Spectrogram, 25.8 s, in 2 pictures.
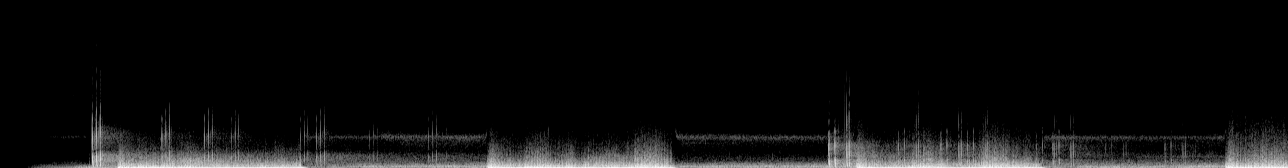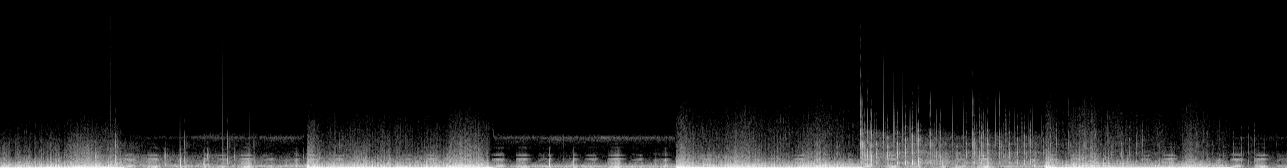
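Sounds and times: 
spooky techno music: 0.9 - 6.9, 8.3 - 25.7.

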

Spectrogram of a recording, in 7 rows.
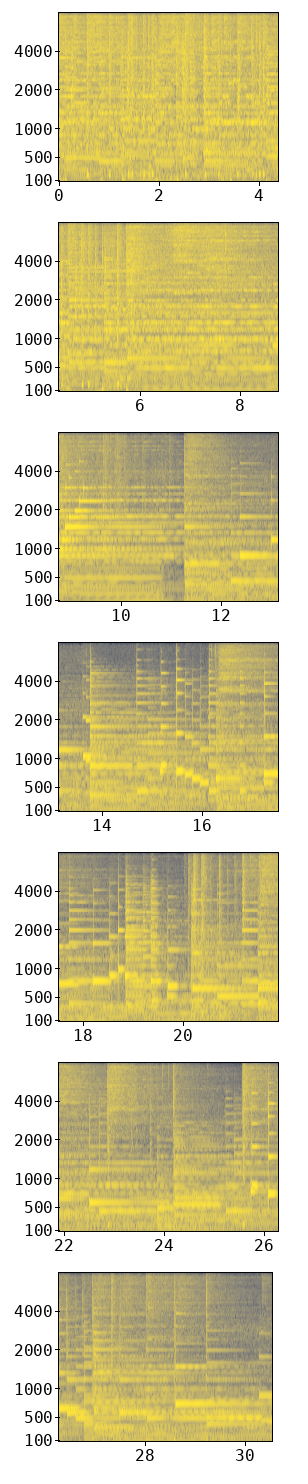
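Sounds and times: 
live drums: 0.0 - 12.0, 20.1 - 29.7
piano: 0.0 - 30.5.

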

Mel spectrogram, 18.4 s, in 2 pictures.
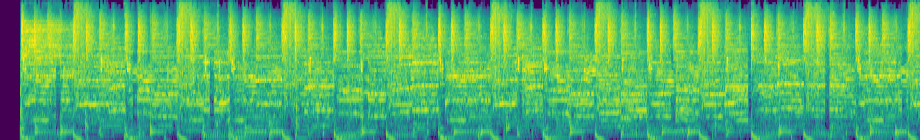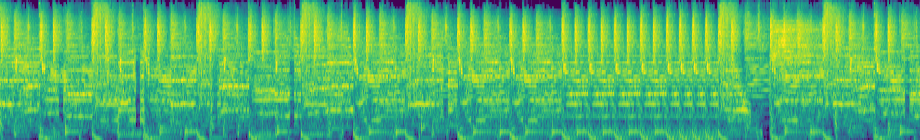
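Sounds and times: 
lofi synth groove: 0.2 - 18.3.

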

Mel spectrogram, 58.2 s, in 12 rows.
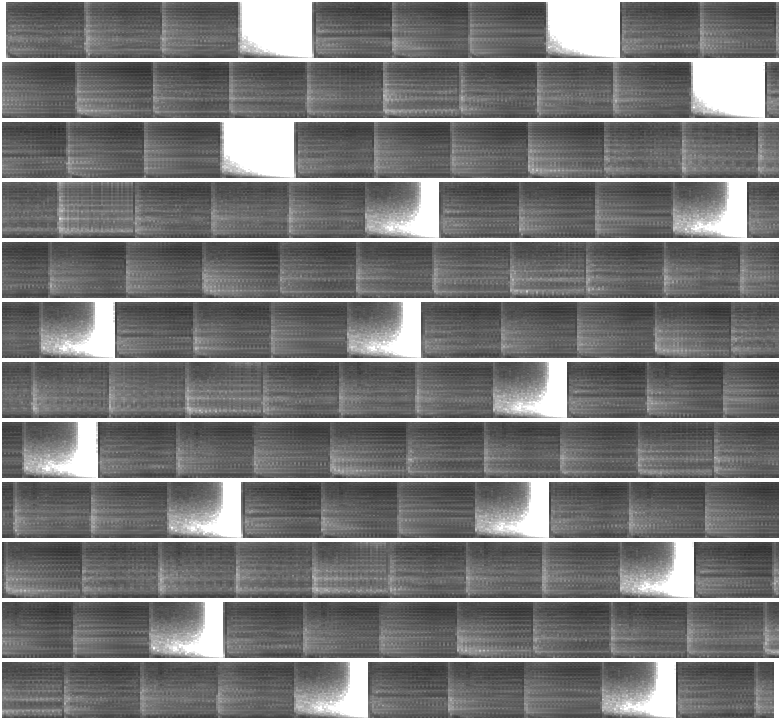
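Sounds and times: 
electro test music: 0.0 - 57.2.

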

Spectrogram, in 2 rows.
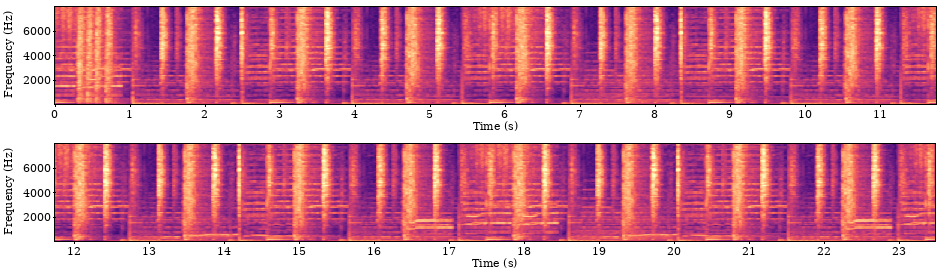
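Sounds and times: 
boom bap beat: 0.1 - 23.4.

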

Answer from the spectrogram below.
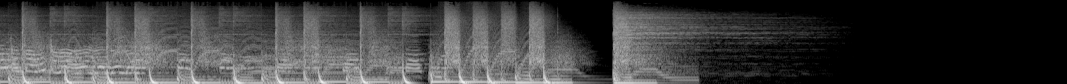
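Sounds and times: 
future bass blues music: 0.0 - 7.0.

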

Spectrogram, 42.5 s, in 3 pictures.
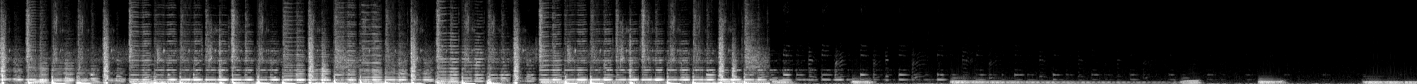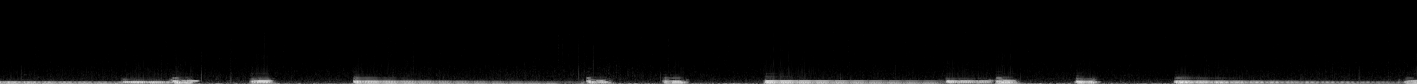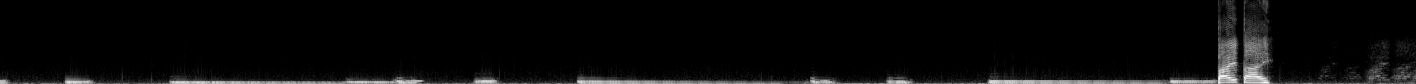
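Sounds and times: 
anime music drop: 0.0 - 7.8.

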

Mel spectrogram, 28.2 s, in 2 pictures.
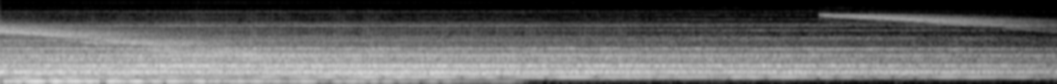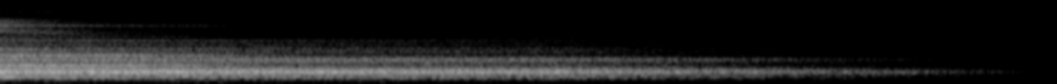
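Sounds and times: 
ambient music: 0.0 - 17.4.

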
